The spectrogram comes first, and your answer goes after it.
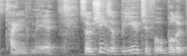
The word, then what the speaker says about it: Tangmere: and it's called Tangmere although for many months I actually called the challenge mirror and an order lot of people but supposedly the right way to say is tank Mir so she's a beautiful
